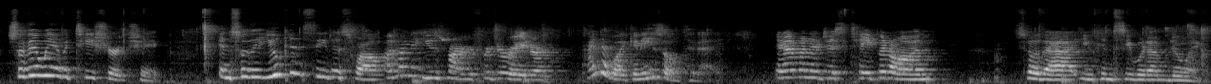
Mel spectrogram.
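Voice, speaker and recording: A woman teacher gently and encouragingly talking young children through a craft in simple words as she demonstrates it. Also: sits high. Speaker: primary school teacher leading a craft. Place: home kitchen, by the refrigerator. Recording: echoey room with faint background noise.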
